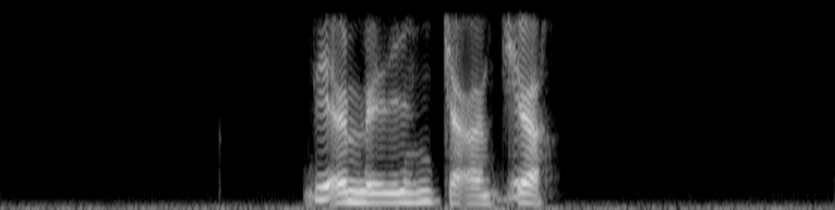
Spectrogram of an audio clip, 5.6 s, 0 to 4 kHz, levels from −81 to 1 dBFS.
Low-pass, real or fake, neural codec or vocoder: 3.6 kHz; fake; autoencoder, 22.05 kHz, a latent of 192 numbers a frame, VITS, trained on many speakers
